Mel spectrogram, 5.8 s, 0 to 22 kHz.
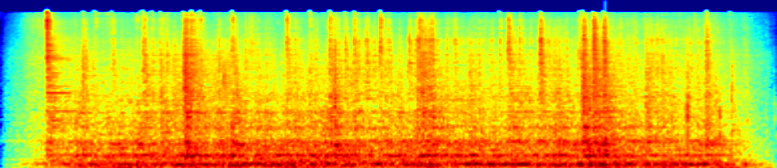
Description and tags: This sound was recorded inside the upf poblenou library. We can hear an empty metalic trolley being carried by a library employee. The recording was made with an Edirol R-09 HR portable recorder and it followed the movement of the trolley. The microphone was separated 40 centimetres from the source.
